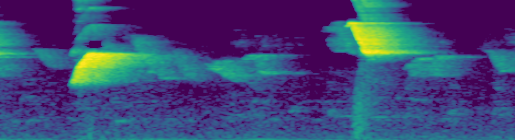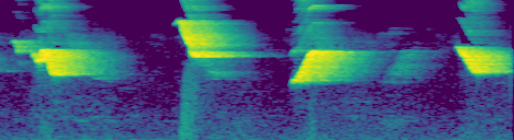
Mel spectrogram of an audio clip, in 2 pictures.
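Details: A red-cowled cardinal in a record-setting song bout of nearly two minutes sings bright, clear phrases of rich whistled notes with quick falling slurs, repeated every one to two seconds against a quiet background.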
